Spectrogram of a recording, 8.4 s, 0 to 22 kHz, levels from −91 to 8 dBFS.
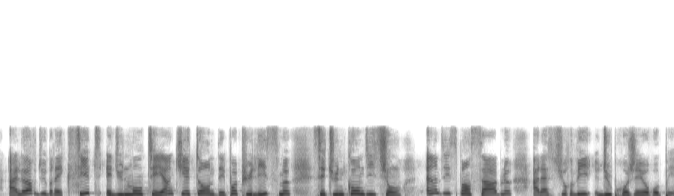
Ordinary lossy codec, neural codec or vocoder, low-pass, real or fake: none; codec, 16 kHz, 2 kbps, X-Codec, HuBERT features, trained on LibriSpeech; none; fake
